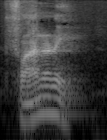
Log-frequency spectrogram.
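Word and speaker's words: flânerie: method this idea of um, flanerie. Am I pronouncing it right? – Um, yeah.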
